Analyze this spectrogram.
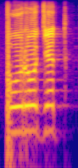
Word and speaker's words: पुरुजित: किस प्रकार बोलेंगे पुरुजित रू में भी छोटा उ है पु में भी छोटा उ है तो किस प्रकार बोलेंगे पुरुजित कुंत भोज पुरुजित कुंत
